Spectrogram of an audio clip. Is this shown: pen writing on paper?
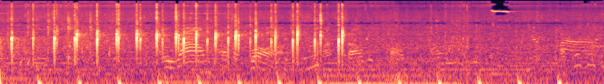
no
